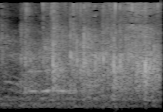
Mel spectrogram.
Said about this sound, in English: Come on, somebody clap.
